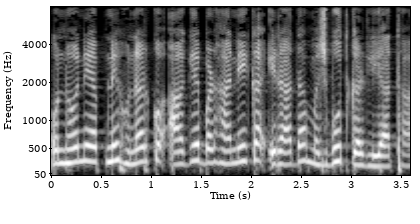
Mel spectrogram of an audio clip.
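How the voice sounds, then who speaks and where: A woman's high-pitched voice comes through with a dry, close sound and no echo. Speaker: storyteller. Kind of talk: inspirational story narration.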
